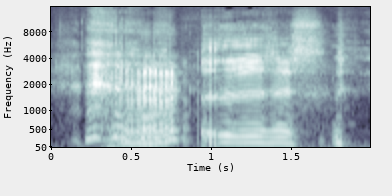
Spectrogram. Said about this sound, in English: I got a burp.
